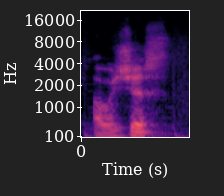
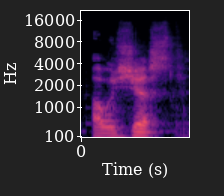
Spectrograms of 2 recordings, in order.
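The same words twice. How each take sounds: No difference in how they are said.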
